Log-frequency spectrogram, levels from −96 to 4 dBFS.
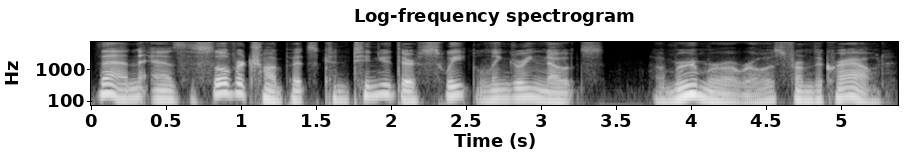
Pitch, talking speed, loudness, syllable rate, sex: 115 Hz, 180 wpm, -18 LUFS, 5.3 syllables/s, male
